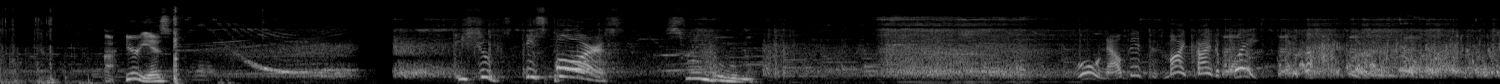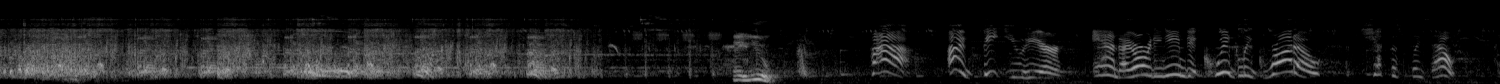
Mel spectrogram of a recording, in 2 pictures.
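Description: Video game music and effects play from a television speaker.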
